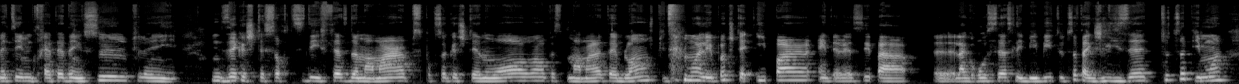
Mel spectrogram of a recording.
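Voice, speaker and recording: At a fairly quick pace, a woman speaks in a very deep, low pitch. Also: fairly even intonation. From Quebec, Saint-Eustache. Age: 30s. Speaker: podcast guest. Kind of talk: casual chat.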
